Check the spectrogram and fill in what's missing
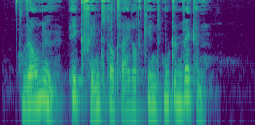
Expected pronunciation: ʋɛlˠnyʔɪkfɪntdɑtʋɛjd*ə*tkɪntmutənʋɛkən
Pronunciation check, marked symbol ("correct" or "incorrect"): incorrect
